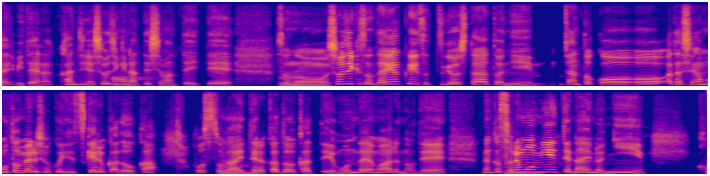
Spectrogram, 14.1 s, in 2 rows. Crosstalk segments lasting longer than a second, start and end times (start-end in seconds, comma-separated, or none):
none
